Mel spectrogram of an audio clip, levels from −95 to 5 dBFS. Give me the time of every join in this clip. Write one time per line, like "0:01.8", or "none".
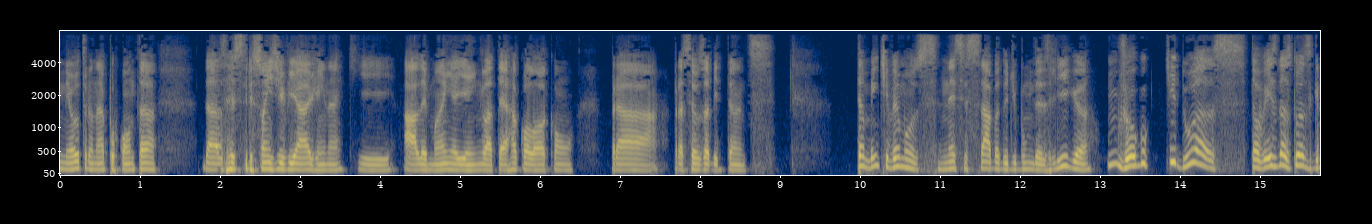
0:14.9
